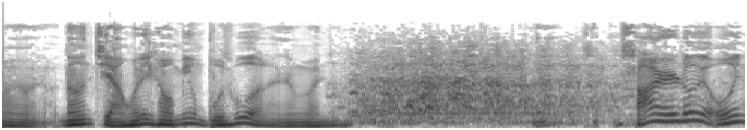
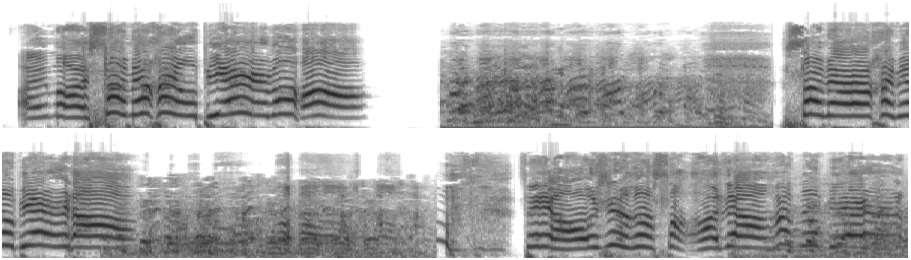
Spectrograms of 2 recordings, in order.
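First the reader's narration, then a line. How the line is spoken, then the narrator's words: Loud shout after hesitation. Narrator (Chinese): 犹豫了一下，紧接又大声的喊道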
